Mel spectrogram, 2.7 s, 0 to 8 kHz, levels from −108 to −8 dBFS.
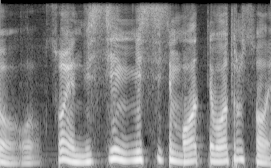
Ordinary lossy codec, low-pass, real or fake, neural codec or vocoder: none; 7.2 kHz; real; none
